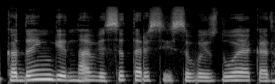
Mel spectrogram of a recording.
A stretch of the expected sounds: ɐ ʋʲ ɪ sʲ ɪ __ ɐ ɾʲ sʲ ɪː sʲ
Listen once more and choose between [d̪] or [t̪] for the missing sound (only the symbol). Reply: t̪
